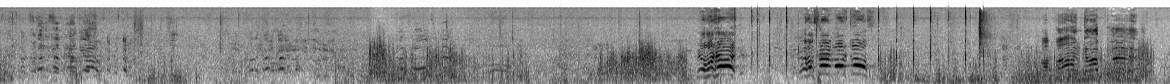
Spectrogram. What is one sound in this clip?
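Young men shout loudly to each other across an open outdoor field.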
